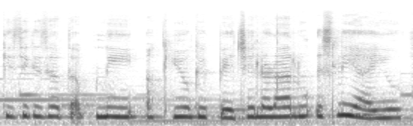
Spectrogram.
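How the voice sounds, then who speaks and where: A woman's voice: high voice, flat delivery, brisk, warm tone, soft background music, lightly acted. A woman voicing a shameless, teasing female boss who jokes with her friends in a storybook romance. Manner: playful, mocking banter.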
